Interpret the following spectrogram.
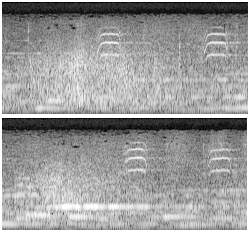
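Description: Slow, gentle orchestral film score with held notes, over which a gull calls four times in short, arched cries. Soft swells of surf washing on a beach rise and fall beneath.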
